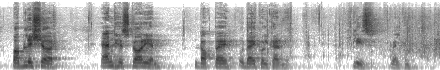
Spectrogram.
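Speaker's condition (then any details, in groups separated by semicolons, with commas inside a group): No condition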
